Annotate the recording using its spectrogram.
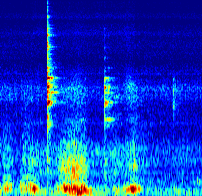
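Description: A metal lid-opening tool clinking against a glass canning jar and its metal lid while the jar is handled. There is a sharp click about a second in, a second about two seconds in, and a faint tick later, with low bumps of the jar being moved.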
